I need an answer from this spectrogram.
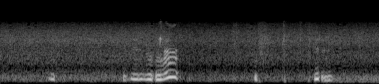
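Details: One of a pair of Iberian lynx, recorded on 22-09-22 with original sound, gives a short rising, harmonic meow-like call lasting about half a second, framed by a few brief low grunts over steady background hiss.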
